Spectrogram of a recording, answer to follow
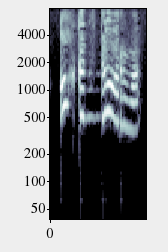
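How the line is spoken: Exclaimed. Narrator (Russian): воскликнула Луси

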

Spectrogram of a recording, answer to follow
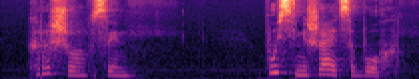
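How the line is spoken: Calm. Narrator (Russian): спокойно произнесла мать

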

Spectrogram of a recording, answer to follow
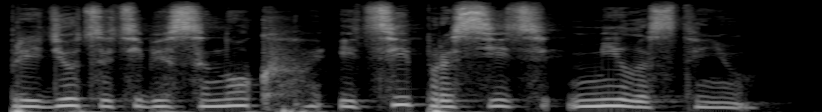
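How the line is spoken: Sad father. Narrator (Russian): отец печально произнес

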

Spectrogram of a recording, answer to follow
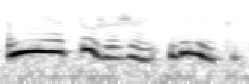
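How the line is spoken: Gentle mother. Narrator (Russian): мягко ответила мама

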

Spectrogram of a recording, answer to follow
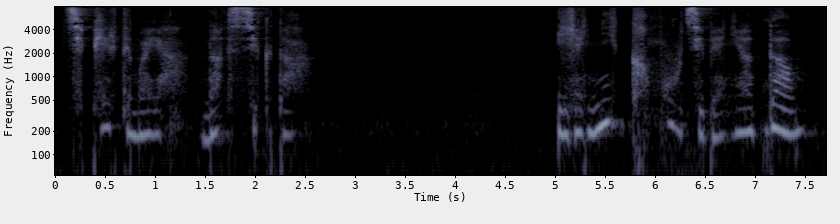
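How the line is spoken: Whisper. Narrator (Russian): прошептал он

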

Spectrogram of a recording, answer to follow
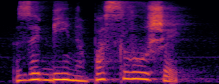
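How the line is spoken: Whisper. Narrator (Russian): прошептала она

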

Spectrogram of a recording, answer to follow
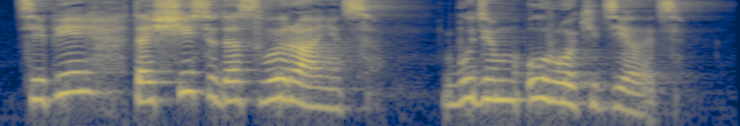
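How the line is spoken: Tired mother. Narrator (Russian): мама усталым голосом сказала

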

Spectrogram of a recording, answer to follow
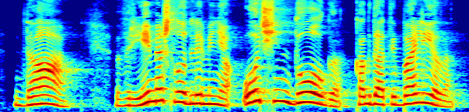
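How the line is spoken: Plain. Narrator (Russian): сказал Кор

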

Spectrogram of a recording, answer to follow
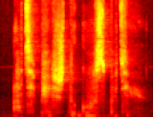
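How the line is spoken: Whisper. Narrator (Russian): прошептала

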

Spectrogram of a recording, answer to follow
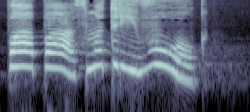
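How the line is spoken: Terrified scream. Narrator (Russian): Катя, задрожав от страха, закричала

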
